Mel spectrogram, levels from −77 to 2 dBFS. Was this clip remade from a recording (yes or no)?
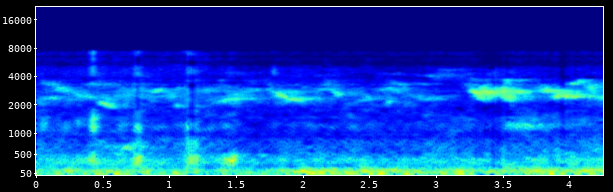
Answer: yes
